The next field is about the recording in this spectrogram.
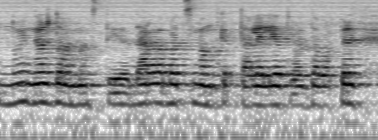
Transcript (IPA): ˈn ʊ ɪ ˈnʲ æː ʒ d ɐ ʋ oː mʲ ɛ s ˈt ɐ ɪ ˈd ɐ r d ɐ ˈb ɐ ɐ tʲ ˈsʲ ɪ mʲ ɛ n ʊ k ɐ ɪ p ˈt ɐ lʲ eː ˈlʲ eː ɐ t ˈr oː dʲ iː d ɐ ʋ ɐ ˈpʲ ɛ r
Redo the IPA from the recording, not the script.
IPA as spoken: ˈn ʊ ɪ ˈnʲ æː ʒ d ɐ ʋ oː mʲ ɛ s ˈt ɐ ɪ ˈd ɐ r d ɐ ˈb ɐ ɐ tʲ ˈsʲ ɪ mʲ ɛ n ʊ k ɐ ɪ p ˈt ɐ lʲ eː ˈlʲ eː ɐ t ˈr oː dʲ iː d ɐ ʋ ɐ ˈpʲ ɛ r

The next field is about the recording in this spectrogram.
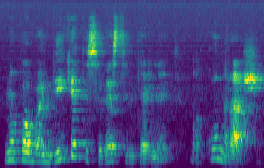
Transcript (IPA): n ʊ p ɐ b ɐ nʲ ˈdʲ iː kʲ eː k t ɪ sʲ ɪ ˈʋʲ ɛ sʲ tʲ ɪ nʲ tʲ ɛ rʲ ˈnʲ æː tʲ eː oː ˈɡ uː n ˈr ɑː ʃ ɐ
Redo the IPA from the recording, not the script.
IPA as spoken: n ʊ p ɐ b ɐ nʲ ˈdʲ iː kʲ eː t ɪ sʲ ɪ ˈʋʲ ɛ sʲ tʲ ɪ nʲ tʲ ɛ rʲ ˈnʲ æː tʲ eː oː ˈk uː n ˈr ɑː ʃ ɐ

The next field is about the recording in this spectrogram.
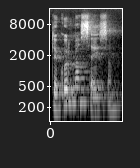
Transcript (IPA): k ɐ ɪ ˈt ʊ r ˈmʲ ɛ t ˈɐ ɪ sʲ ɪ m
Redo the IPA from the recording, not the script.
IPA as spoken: t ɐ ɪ ˈk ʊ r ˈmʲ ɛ s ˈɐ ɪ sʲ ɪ m

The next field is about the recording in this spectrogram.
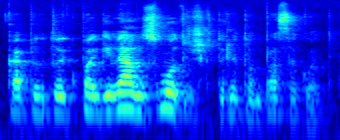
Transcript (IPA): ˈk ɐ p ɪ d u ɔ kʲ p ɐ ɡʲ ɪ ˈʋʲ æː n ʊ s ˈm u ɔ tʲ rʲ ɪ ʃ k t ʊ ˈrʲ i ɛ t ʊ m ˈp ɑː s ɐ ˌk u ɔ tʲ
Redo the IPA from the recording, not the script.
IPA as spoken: ˈk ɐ p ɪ t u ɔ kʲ p ɐ ɡʲ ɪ ˈʋʲ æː n ʊ s ˈm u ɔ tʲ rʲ ɪ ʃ k t ʊ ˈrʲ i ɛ t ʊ m ˈp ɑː s ɐ ˌk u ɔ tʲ

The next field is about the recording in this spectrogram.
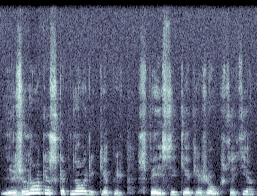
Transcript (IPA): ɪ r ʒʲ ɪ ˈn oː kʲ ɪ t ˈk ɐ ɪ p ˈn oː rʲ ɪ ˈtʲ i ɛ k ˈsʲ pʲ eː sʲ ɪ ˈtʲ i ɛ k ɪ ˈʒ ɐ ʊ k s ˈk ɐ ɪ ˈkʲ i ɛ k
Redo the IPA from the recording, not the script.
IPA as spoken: ɪ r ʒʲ ɪ ˈn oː kʲ ɪ s ˈk ɐ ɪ p ˈn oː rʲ ɪ ˈkʲ i ɛ k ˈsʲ pʲ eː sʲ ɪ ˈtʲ i ɛ k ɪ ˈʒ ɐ ʊ k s ˈt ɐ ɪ ˈtʲ i ɛ k

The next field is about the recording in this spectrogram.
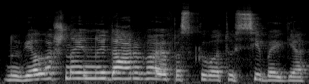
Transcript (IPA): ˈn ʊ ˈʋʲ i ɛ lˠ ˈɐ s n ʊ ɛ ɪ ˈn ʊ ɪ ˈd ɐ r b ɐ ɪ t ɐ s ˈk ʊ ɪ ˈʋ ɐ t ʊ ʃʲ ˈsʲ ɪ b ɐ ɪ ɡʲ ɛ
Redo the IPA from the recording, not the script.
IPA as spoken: ˈn ʊ ˈʋʲ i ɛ lˠ ˈɐ ʃ n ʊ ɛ ɪ ˈn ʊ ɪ ˈd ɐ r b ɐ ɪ p ɐ s ˈk ʊ ɪ ˈʋ ɐ t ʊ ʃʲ ˈsʲ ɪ b ɐ ɪ ɡʲ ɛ

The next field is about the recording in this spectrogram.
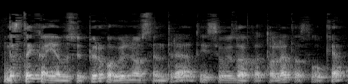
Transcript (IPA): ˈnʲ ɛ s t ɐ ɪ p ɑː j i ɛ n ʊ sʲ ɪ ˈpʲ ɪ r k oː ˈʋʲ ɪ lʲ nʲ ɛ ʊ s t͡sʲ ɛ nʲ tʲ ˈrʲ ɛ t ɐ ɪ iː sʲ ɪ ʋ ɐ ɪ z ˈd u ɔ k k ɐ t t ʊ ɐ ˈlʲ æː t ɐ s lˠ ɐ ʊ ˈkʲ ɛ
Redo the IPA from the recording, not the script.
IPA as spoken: ˈnʲ ɛ s t ɐ ɪ k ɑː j i ɛ n ʊ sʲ ɪ ˈpʲ ɪ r k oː ˈʋʲ ɪ lʲ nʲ ɛ ʊ s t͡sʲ ɛ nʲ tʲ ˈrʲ ɛ t ɐ ɪ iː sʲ ɪ ʋ ɐ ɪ z ˈd u ɔ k k ɐ t t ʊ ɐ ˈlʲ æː t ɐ s lˠ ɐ ʊ ˈkʲ ɛ

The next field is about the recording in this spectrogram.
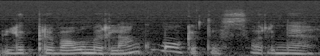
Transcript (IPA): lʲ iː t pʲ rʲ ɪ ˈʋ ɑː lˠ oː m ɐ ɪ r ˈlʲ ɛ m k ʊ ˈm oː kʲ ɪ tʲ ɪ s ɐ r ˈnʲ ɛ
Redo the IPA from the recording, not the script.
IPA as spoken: lʲ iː k pʲ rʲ ɪ ˈʋ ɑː lˠ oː m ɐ ɪ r ˈlʲ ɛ ŋ k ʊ ˈm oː kʲ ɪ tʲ ɪ s ɐ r ˈnʲ ɛ

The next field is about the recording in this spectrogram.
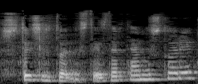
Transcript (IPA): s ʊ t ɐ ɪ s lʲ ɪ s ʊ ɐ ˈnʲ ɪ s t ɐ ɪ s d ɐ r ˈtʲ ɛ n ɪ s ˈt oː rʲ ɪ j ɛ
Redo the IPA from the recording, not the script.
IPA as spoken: s ʊ t ɐ ɪ s lʲ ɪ t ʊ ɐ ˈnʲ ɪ s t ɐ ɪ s d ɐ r ˈtʲ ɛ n ɪ s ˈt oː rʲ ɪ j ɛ

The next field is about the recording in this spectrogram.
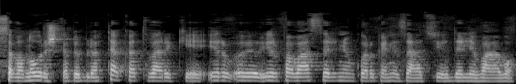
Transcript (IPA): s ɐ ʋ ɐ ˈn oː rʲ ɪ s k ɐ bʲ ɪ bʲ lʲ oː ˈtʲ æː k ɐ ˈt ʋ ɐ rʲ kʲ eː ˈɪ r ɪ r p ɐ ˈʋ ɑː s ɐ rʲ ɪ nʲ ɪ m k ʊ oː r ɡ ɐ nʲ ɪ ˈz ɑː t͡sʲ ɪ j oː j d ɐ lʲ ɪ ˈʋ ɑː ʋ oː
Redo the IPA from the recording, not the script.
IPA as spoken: s ɐ ʋ ɐ ˈn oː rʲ ɪ ʃ k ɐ bʲ ɪ bʲ lʲ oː ˈtʲ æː k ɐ ˈt ʋ ɐ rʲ kʲ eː ˈɪ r ɪ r p ɐ ˈʋ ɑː s ɐ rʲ ɪ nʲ ɪ ŋ k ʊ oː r ɡ ɐ nʲ ɪ ˈz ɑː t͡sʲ ɪ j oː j d ɐ lʲ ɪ ˈʋ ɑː ʋ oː

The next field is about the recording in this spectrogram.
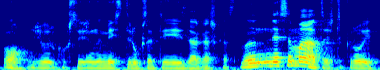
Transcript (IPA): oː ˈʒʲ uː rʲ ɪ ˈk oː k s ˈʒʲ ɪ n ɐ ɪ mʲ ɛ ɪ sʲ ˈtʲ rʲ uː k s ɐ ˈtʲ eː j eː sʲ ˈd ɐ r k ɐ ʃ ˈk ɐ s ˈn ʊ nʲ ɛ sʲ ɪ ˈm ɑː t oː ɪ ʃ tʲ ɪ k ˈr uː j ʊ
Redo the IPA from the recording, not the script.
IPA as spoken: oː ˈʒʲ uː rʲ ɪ ˈk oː k s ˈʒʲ ɪ n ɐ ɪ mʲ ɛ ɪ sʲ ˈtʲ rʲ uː k s ɐ ˈtʲ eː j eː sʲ ˈd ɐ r k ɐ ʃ ˈk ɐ s ˈn ʊ nʲ ɛ sʲ ɪ ˈm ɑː t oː ɪ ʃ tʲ ɪ k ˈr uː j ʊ

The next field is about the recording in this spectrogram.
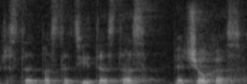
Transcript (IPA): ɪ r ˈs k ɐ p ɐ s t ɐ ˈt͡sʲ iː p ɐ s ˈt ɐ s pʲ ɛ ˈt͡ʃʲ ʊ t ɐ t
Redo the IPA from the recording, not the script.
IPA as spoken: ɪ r ˈs t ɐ p ɐ s t ɐ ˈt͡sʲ iː t ɐ s ˈt ɐ s pʲ ɛ ˈt͡ʃʲ ʊ k ɐ s

